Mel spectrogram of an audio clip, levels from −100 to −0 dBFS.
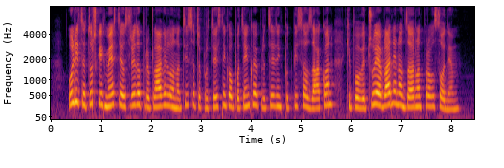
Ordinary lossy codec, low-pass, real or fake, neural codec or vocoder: none; none; real; none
